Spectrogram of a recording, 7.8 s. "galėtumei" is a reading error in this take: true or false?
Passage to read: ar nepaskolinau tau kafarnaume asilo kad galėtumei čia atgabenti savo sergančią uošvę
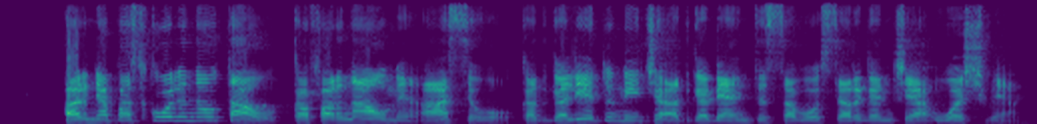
false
